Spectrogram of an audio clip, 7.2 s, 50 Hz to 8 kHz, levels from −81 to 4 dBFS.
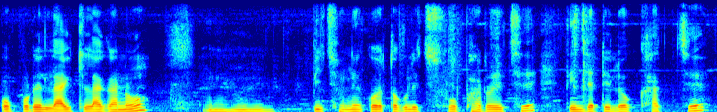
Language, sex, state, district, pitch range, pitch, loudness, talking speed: Bengali, male, West Bengal, Alipurduar, 125-140 Hz, 135 Hz, -22 LUFS, 100 wpm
